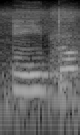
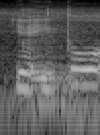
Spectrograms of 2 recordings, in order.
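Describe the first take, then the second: No difference in how they are said.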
